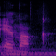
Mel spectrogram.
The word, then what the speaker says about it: enak: You would say enak, which is ENAK. It's spelled.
